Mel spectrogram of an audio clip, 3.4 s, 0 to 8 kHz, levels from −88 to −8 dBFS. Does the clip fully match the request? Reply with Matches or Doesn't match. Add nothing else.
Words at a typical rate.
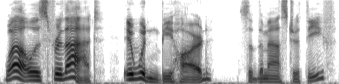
Doesn't match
